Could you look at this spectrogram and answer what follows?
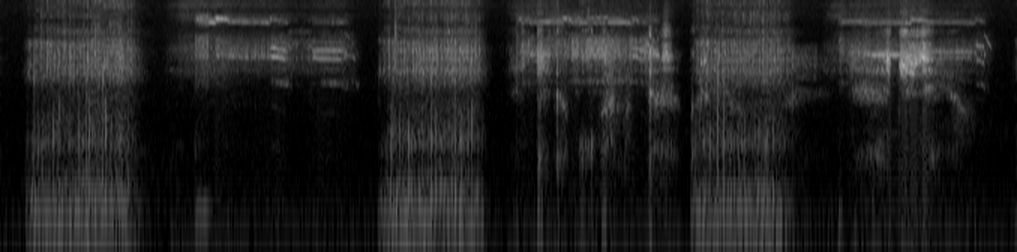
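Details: Soft, airy, rhythmic breathing with a slight snore on each breath from a baby girl (third daughter) during a nap; infant snoring.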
